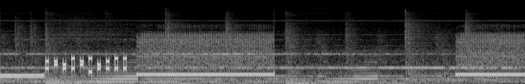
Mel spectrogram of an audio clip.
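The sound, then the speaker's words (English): A quick burst of dialing beeps, then a steady ringback tone sounds twice with a pause between, clear. No one speaks. The phone is calling the speaker's mother by voice command. “Let me just call my mom real quick. Phone, call mom.”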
